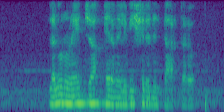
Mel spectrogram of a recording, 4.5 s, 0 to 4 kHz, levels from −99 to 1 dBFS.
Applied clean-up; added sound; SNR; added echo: none; none; none; none.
